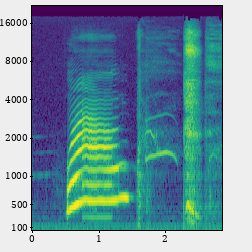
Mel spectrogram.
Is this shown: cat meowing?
yes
